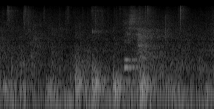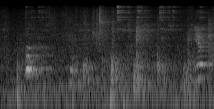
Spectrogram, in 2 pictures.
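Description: Marker pen strokes and taps on a whiteboard as words are written in large letters, with short bits of voice in the room. The loudest moment is a sharp sound about halfway through.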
